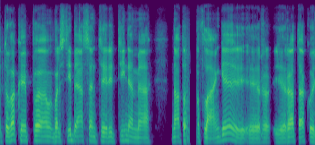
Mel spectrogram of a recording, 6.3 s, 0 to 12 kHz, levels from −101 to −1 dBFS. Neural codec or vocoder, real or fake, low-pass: none; real; 10.8 kHz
